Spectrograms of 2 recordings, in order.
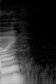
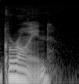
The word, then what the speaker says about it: groin: Gro- growing. It's definitely groin. Groin. You guys take. Dad says it really bad. He says growing.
